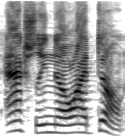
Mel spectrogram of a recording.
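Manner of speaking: mock rude customer; rude snap. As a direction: brush him off, rude and loud. Customer's rude reply, retold.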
